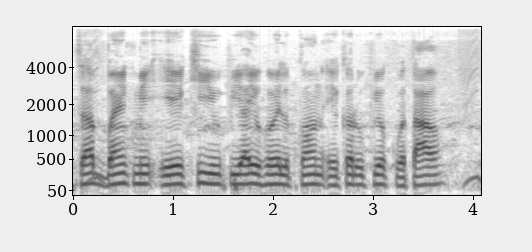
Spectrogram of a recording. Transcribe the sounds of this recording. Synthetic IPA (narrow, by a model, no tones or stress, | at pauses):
d͡ʒəbːə̃ɪ̃kmẽʔekɦijupijaiɦoɪlkɔːneːkəɾupjoɡ̚bət̪aːo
